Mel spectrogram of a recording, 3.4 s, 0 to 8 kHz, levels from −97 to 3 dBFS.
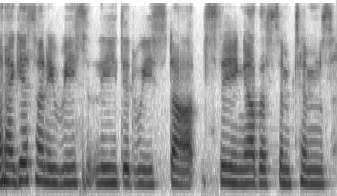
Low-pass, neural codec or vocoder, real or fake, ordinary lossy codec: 7.2 kHz; none; real; MP3, 64 kbps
